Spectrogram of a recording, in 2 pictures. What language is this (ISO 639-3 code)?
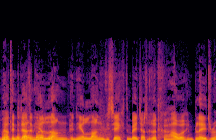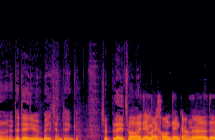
nld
